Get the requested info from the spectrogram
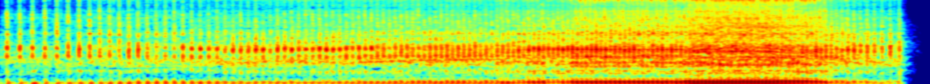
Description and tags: Drill Held Rise to Stop
Bang, Boom, Crash, Friction, Hit, Impact, Metal, Plastic, Smash, Steel, Tool, Tools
